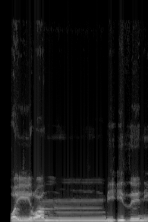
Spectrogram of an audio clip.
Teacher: یہاں پر دیکھیں تو را کے اوپر میم بنی ہوئی ہے، اس میم کا مطلب ہے کہ جب بھی نون ساکن اور تنوین کے بعد، یہاں دیکھیں اگلا حرف با آ رہا ہے، تو جب بھی نون ساکن یا تنوین کے بعد اگلا حرف با آ جائے تو ہم ان کی آواز کو میم کی آواز میں بدل کر پڑھتے ہیں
